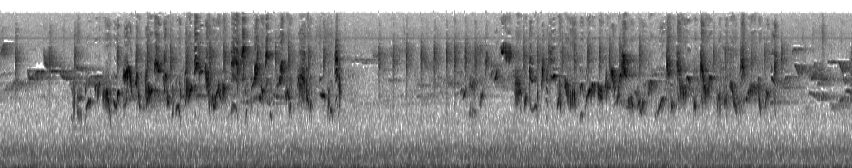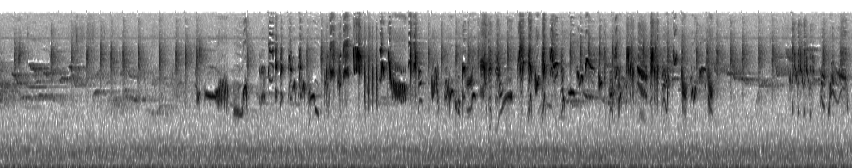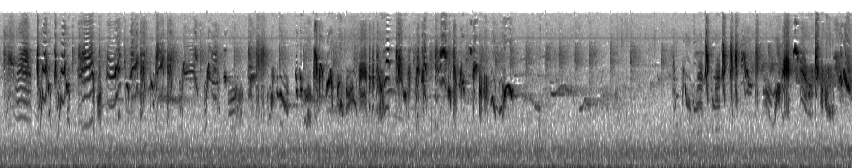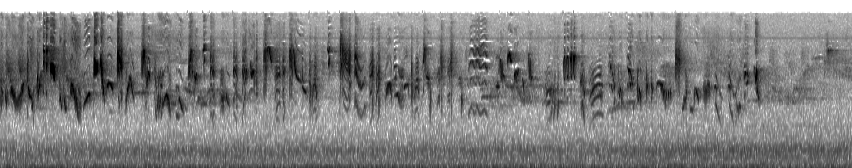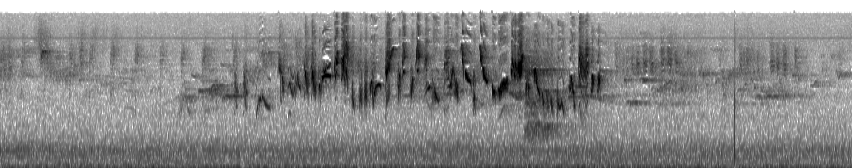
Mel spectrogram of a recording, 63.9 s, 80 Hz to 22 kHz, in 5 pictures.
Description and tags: garden warbler 2007 04 25
Garden warbler (sylvia borin) singing at the edge of a forest near Cologne, Germany.Vivanco EM35 over preamp into Marantz PMD 671.
ambient, bird, birdsong, field-recording, forest, garden-warbler, nature, spring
